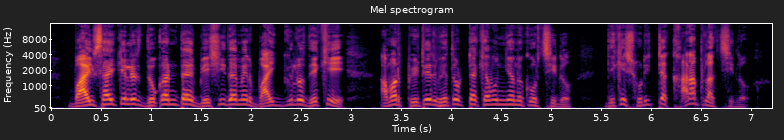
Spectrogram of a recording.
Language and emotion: Bengali, disgusted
